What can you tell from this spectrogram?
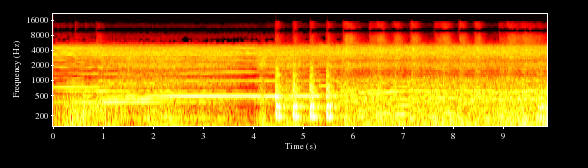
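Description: Black metal band playing live: distorted electric guitar holding long notes, then four short accented hits from the band about four and a half seconds in. After that the full band comes in with fast, dense drumming under the guitars.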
